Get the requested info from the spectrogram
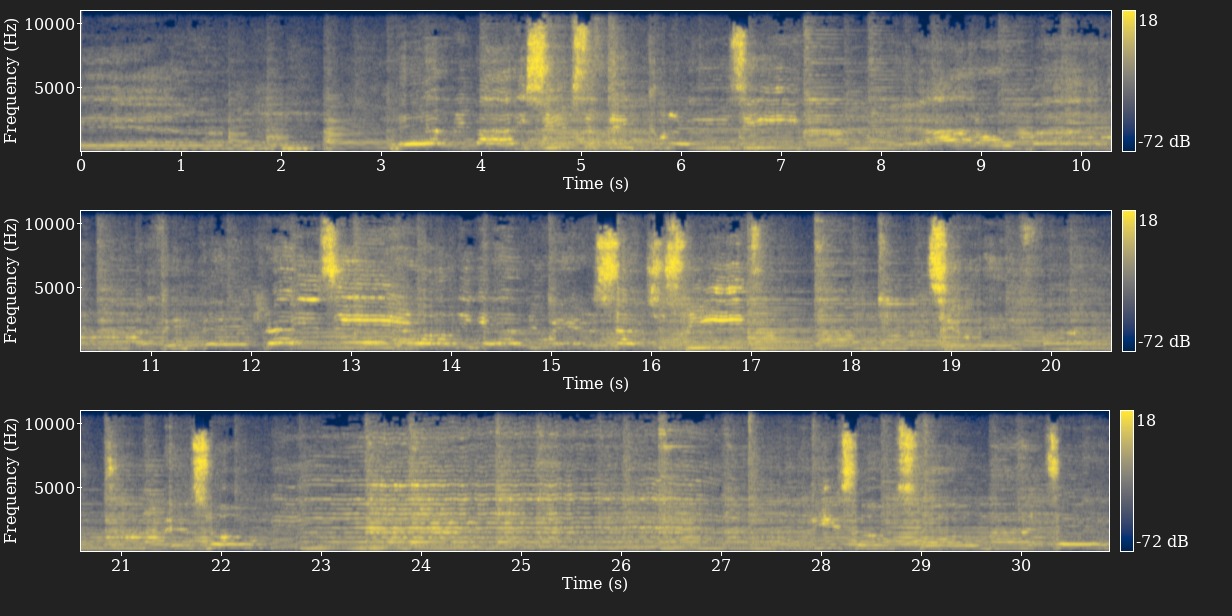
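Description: A man singing a song while strumming and picking an acoustic guitar, played live.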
